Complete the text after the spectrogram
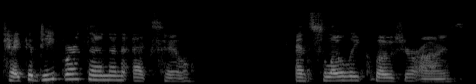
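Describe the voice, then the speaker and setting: A woman leading a guided body scan meditation, giving soft, calm instructions with pauses between phrases. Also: on the low side.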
